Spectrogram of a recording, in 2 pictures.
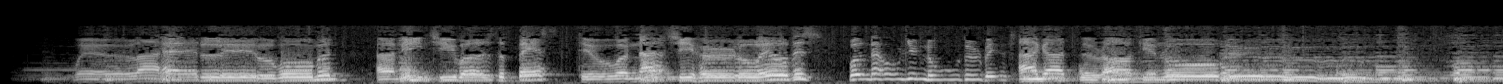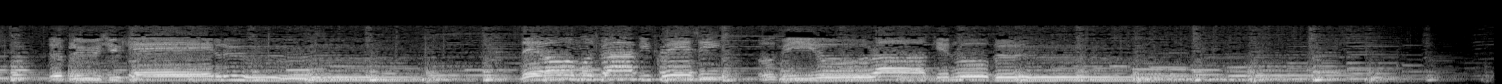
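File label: rock and roll blues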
